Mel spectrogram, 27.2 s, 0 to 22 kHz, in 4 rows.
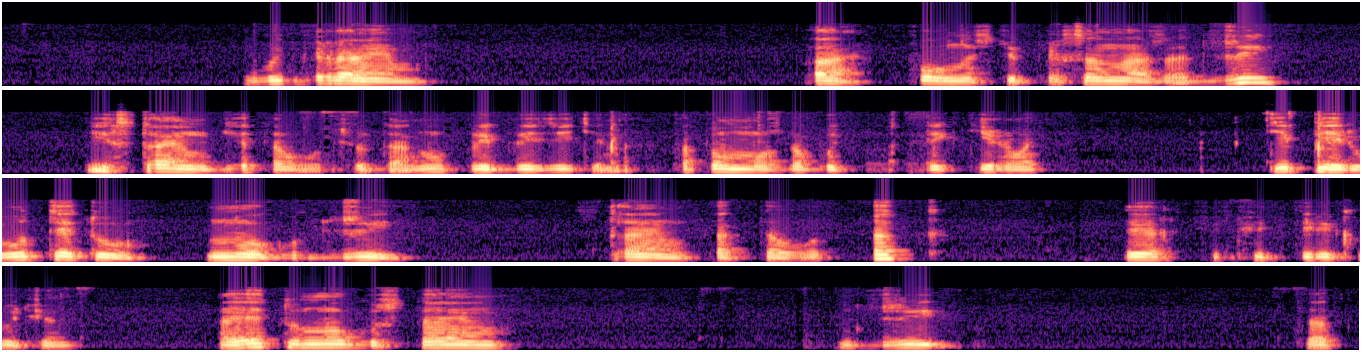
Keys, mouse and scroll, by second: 0.2 shift+middle click, 4.1 a, 5.6 g, 9.8-10.6 scroll up 1, 10.8 shift+middle click, 10.8-12.1 scroll up 1, 12.1 middle click, 13.3 click, 14.9 g, 19.0 r, 20.6 click, 21.9 r, 24.4 g.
